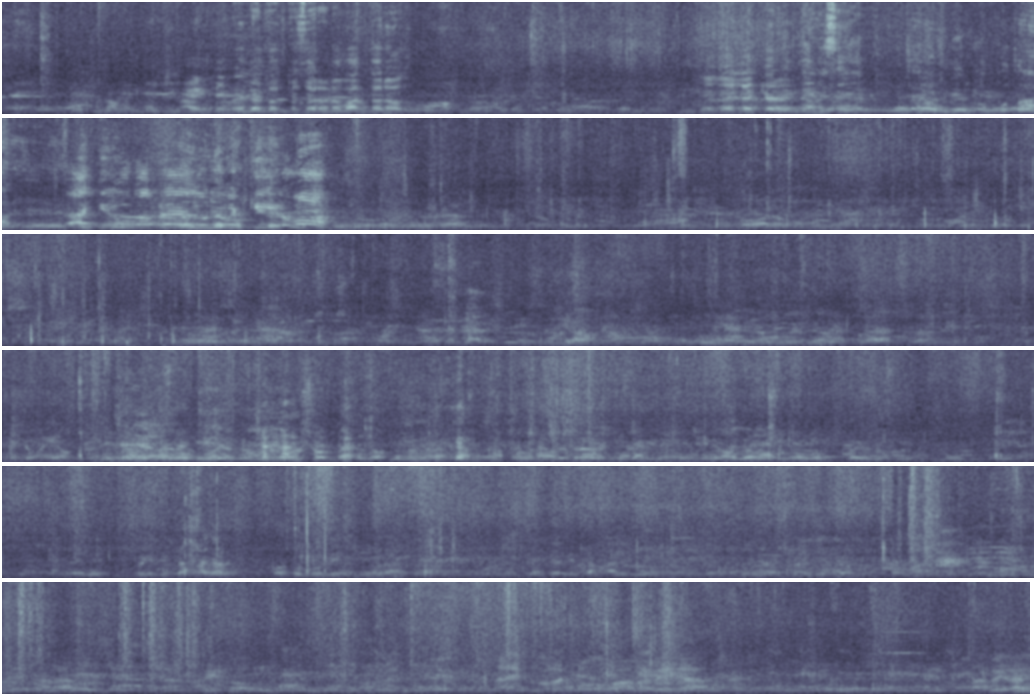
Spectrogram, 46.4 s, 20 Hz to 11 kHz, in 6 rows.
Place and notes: Market square, Broni (PV), Italy - Sunday morning open air market
Open air market in the small town of Broni. Quiet people passing by and talking, sellers from different parts of the world call out for shoppers to buy their goods (fruit, vegetable, cheese) by repeating the same leit motiv endelssly ("la vera toma del Piemonte, Varallo Sesia")
Province of Pavia, Italy, 21 October 2012, 10:00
